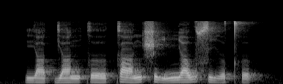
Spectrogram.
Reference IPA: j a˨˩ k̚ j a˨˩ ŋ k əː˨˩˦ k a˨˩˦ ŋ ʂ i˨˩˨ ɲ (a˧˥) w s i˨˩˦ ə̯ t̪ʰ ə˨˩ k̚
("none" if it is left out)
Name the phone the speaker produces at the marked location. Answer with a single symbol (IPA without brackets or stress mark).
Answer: a˧˥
